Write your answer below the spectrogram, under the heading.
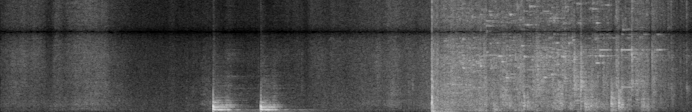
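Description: Two sledgehammer blows on a tarp-covered CRT television, each ringing briefly off the glass, then a third blow breaks the picture tube: a sudden loud crash and about three seconds of glass shattering and falling.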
